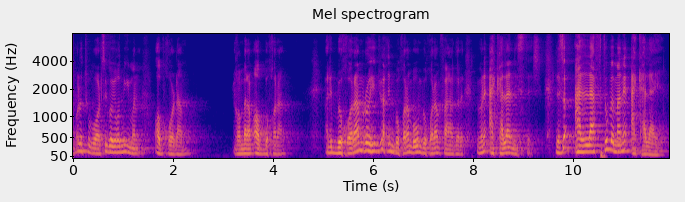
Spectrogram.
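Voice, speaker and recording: A man's voice: mid-range voice, darkish tone. Man teaching grammar in an echoey hall. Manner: explains step by step, asks and answers his own questions. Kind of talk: Arabic grammar lesson. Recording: long reverb in a hall.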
